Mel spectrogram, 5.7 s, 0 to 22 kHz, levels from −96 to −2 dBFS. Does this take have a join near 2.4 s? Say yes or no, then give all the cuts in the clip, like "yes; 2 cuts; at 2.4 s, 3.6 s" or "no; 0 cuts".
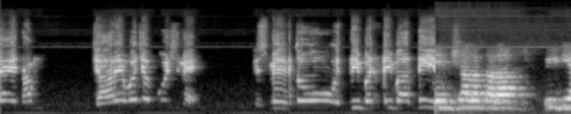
no; 1 cut; at 4.2 s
